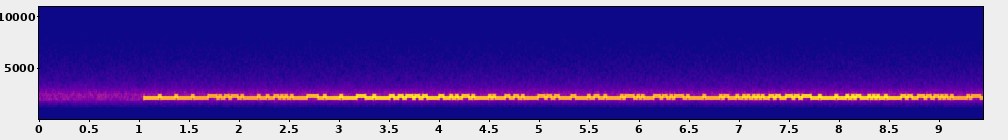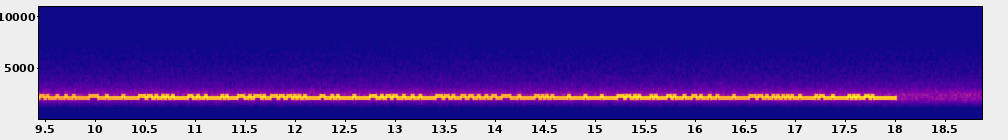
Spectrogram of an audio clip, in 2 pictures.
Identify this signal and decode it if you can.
RTTY (45.45 baud, 170 Hz shift), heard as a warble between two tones, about 2200 Hz centre. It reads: QRTOI VCAXI VVWEX EBJYL OKBYL REGQO JPXNH RCNLQ UPWOR XXGUQ JYBYG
